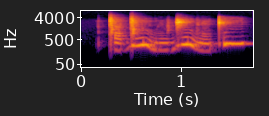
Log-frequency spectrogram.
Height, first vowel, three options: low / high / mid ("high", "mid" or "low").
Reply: low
